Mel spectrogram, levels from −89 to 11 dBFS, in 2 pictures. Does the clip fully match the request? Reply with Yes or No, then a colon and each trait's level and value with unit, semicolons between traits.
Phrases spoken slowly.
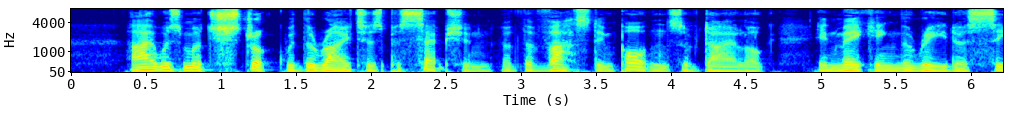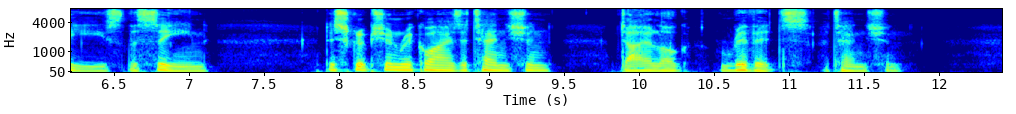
Yes: slow, 130 wpm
